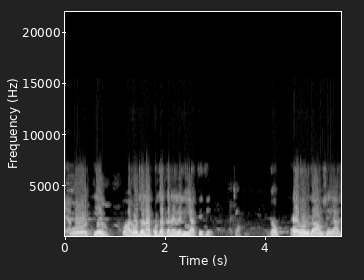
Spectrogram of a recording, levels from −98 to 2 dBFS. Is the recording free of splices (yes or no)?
yes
